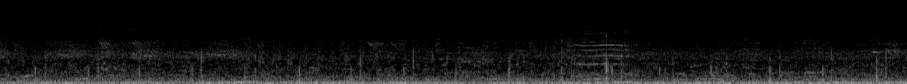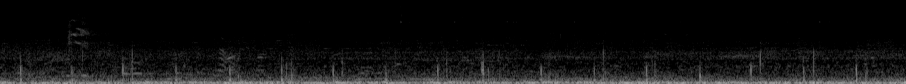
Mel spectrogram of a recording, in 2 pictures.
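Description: Walking footsteps on brick paving, an even pace of about two steps a second, over a low steady rumble of outdoor background noise.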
